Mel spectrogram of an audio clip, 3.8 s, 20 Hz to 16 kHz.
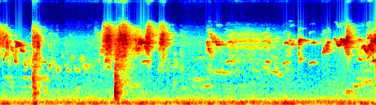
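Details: Several munias in an aviary on 19 April 2025 call with sharp high chirps and a few sweeping notes, followed by softer continuous twittering, with a low hum behind.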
